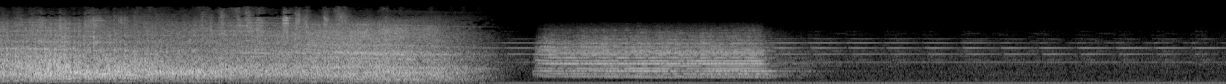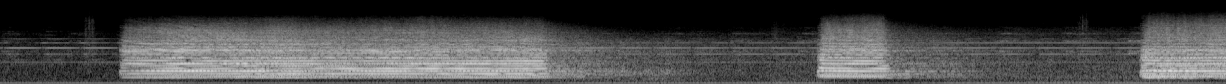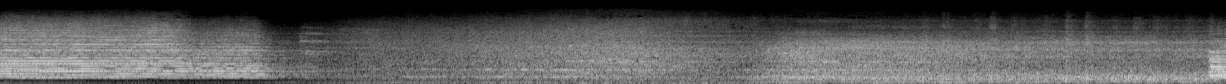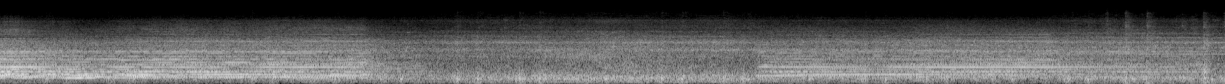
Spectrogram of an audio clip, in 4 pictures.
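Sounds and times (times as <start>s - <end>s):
rumble of passing train: 0.0s - 49.0s
crossing bells ringing: 4.8s - 49.0s
locomotive air horn blasts: 5.4s - 7.9s, 13.5s - 18.4s, 20.4s - 21.8s, 23.7s - 31.2s, 36.6s - 40.8s, 44.4s - 48.8s.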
